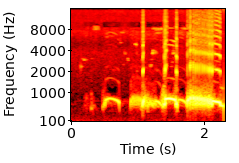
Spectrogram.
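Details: Spotted dove call used to lure birds into traps: a soft opening coo, a rolling mid-pitched phrase, then a loud, long coo that slides downward at the end.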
